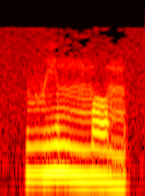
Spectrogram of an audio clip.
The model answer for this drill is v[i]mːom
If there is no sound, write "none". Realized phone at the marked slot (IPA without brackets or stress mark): i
